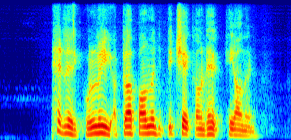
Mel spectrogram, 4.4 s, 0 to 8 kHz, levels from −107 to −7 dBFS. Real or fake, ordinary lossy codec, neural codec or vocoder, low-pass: fake; Opus, 64 kbps; codec, 16 kHz in and 24 kHz out, 0.6 kbps, FocalCodec, streaming, 4096 codes; 7.2 kHz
